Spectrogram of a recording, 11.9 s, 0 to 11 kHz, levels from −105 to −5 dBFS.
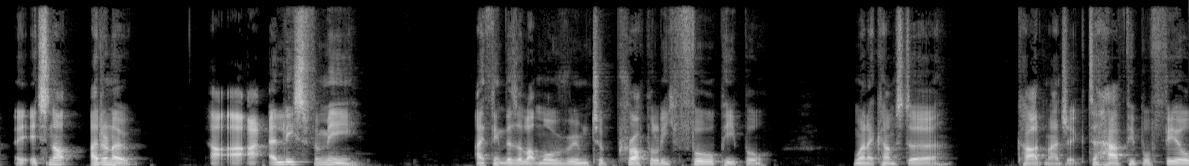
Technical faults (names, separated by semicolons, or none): none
